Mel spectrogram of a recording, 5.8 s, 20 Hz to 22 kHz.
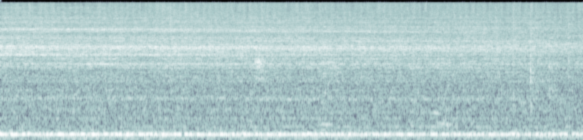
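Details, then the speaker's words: Holden VL Calais V8 with injected 304 5L conversion, first start after wiring: deep, even V8 rumble settling into steady idle, no misses, knocks or rattles; running healthy. "Anyway, we hit the key, fired right up. Pretty happy with that."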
